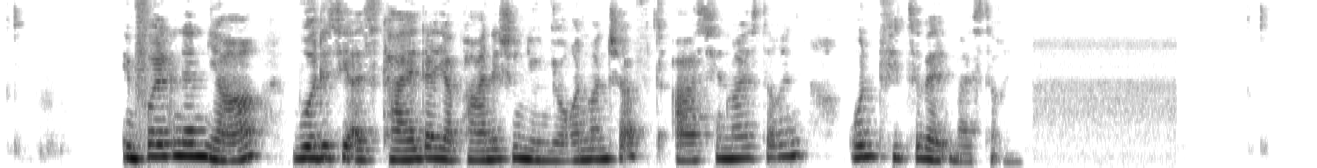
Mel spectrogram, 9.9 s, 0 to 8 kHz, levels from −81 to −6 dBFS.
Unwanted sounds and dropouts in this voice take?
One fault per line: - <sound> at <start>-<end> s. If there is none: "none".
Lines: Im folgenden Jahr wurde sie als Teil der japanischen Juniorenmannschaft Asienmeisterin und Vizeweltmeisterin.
none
